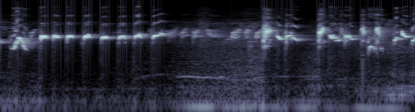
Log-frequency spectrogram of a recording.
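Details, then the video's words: Greater green leafbird, an owner's own competition bird, singing continuously to stimulate untrained young birds: a run of bright, high chirped notes evenly spaced about every quarter second, then a looser jumble of sharp whistles and twittering phrases. "CUCAK IJO GACOR || PAS BUAT PANCINGAN BURUNG BAHAN"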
